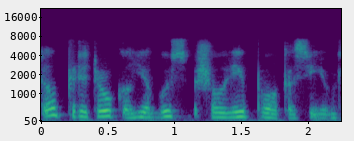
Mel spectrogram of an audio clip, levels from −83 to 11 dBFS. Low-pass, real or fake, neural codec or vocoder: 7.2 kHz; fake; codec, 16 kHz, 1.1 kbps, Voila-Tokenizer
